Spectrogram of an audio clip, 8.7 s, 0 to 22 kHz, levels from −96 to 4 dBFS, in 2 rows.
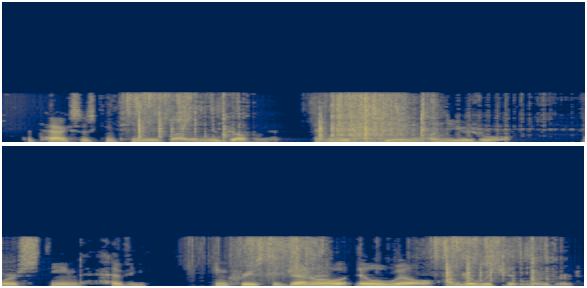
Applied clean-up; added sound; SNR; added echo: classical method spectral subtraction.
